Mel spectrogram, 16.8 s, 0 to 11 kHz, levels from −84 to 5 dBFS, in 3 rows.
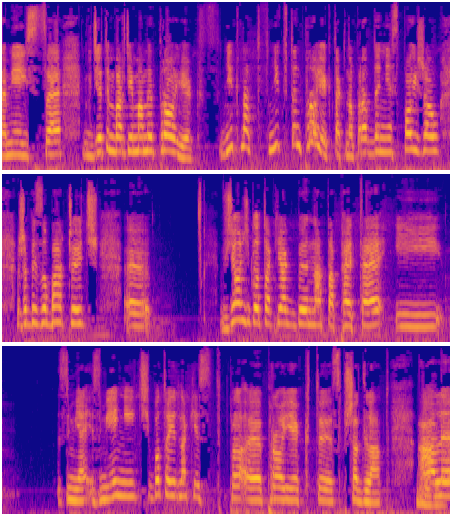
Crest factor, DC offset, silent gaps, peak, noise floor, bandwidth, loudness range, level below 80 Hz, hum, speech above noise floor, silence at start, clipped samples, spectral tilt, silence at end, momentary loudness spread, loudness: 16 dB; under 0.1%; none; -2 dBFS; -53 dBFS; 11 kHz; 3 LU; -42 dBFS; none; 37 dB; 0 s; under 0.1%; -3.5 dB/octave; 0 s; 12 LU; -16 LUFS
